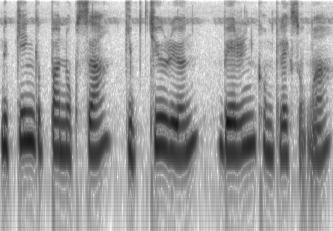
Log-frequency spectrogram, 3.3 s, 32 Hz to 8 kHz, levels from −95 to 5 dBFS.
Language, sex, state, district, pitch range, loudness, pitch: Garo, female, Meghalaya, West Garo Hills, 210-250 Hz, -17 LUFS, 220 Hz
